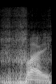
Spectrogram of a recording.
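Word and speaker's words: Cley: sometimes people call it clay CLE e y it's but uh I'm pretty sure the locals pronounce it cly there's a windmill here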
